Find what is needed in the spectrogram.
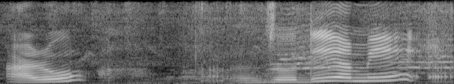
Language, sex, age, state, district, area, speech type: Assamese, female, 30-45, Assam, Udalguri, rural, spontaneous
